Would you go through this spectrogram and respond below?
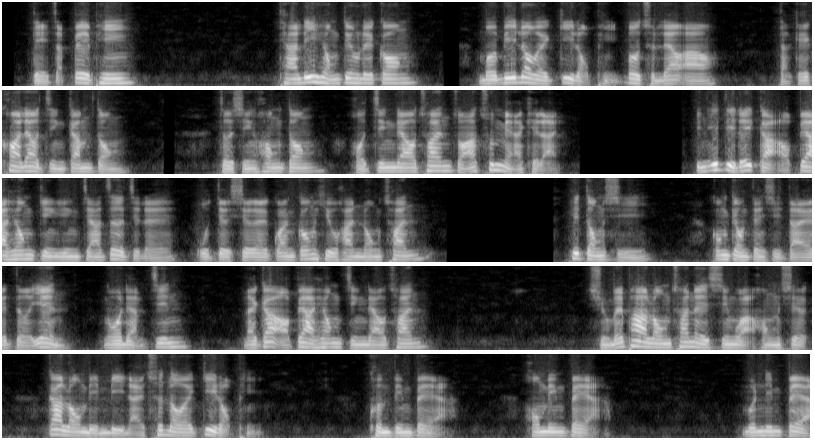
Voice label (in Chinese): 文章朗讀, 閩南語; 閩南語語言能力認證; 金安咱來考C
